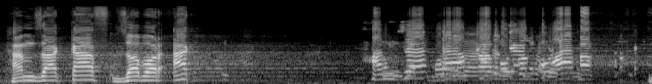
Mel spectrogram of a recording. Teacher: ছোট কাফের উচ্চারণ করার ক্ষেত্রে কোনো ধরনের প্রতিধ্বনি হবে না, না, কোনো প্রতিধ্বনি হবে না, জাস্ট থেমে যাবেন।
